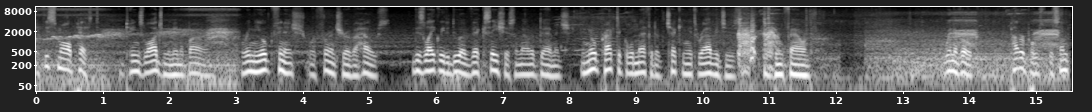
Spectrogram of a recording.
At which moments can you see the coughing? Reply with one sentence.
You can hear the coughing from 10.6 to 11.9 s.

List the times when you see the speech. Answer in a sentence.
You can hear the speech from 0.0 to 11.7 s and from 13.6 to 15.5 s.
